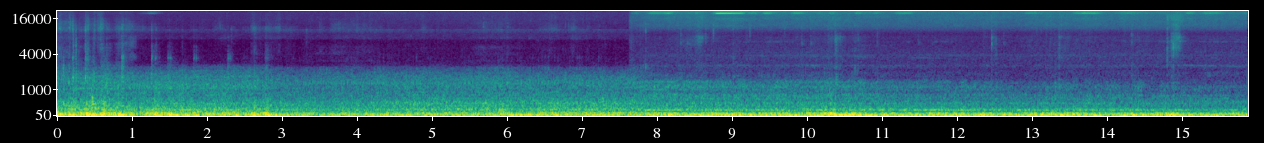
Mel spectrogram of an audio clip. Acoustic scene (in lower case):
car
